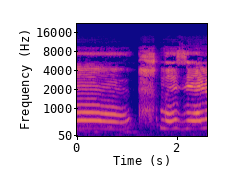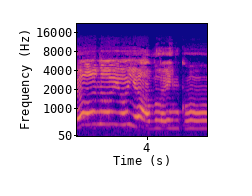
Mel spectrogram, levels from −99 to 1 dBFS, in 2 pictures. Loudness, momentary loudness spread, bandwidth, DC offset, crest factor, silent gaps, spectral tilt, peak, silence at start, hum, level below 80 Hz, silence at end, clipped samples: -31 LUFS; 11 LU; 14 kHz; under 0.1%; 16 dB; none; 3 dB/octave; -18 dBFS; 0 s; none; -88 dBFS; 0 s; under 0.1%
